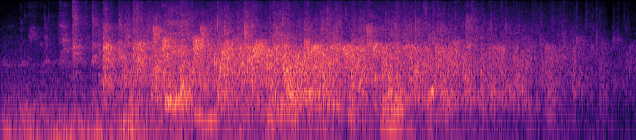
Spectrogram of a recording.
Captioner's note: crowd applauding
